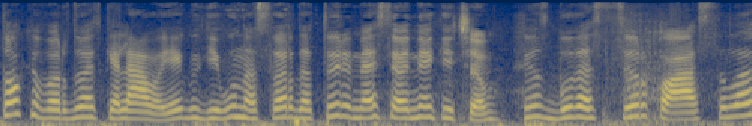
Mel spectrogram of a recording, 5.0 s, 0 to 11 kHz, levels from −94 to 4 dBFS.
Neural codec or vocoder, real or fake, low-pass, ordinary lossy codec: none; real; 9.9 kHz; MP3, 64 kbps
